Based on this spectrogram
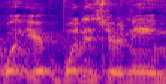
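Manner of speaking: ordinary talk, nothing marked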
